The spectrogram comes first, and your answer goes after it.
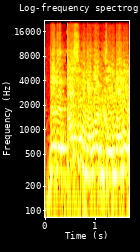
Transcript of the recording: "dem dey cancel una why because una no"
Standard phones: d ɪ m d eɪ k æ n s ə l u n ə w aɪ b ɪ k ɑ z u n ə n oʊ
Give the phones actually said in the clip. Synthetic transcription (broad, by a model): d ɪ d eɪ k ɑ s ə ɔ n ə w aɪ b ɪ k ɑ u n ə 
